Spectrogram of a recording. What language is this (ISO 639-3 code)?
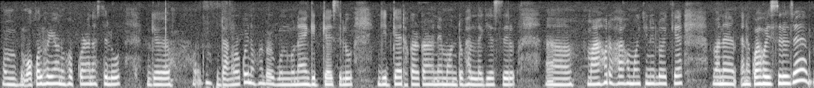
asm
